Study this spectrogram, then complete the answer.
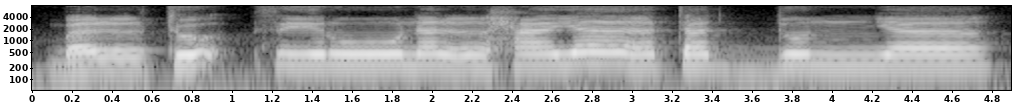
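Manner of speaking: chanted tajwid recitation, high and loud; Quran recitation. Shown as a demonstration. Teacher chants the verse for students in recitation style. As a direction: recite the verse in full melodic tartil.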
